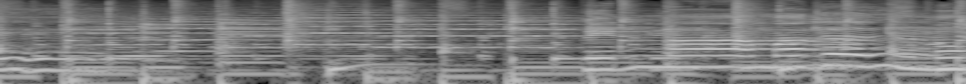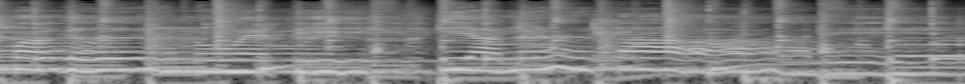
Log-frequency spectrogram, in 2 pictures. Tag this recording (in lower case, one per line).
folk music
music
singing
